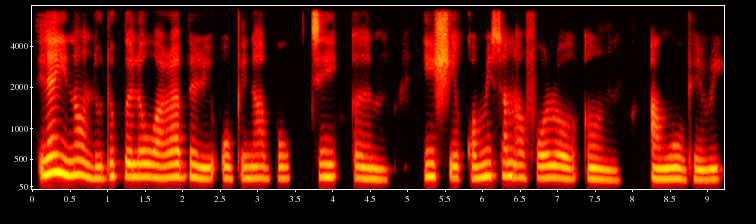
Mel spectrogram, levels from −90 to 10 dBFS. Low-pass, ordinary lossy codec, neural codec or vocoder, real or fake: 7.2 kHz; none; codec, 24 kHz, 0.9 kbps, WavTokenizer, large speech release; fake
